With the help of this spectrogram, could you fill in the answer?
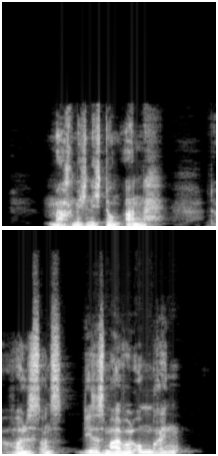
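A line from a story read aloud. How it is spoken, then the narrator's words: Indignant but weak. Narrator (German): brachte Tony empört, aber schwach hervor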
